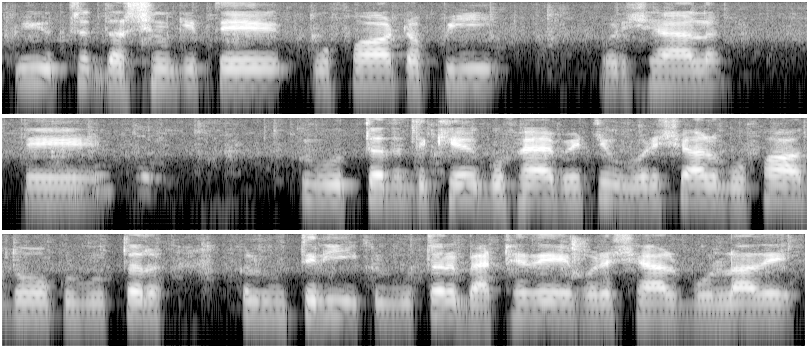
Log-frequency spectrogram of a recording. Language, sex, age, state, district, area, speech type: Dogri, female, 45-60, Jammu and Kashmir, Reasi, rural, spontaneous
